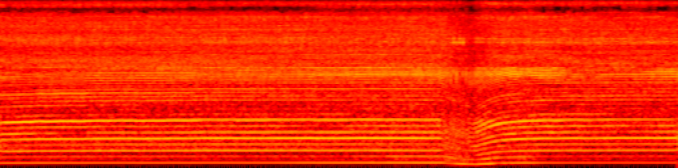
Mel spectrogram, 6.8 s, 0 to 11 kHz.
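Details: Echo PB-2520 handheld two-stroke blower, carburetor replaced last year, limiter caps removed for high-speed jet adjustment: high steady wail that sags and stumbles near five seconds then climbs back; won't rev up or hold top speed.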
